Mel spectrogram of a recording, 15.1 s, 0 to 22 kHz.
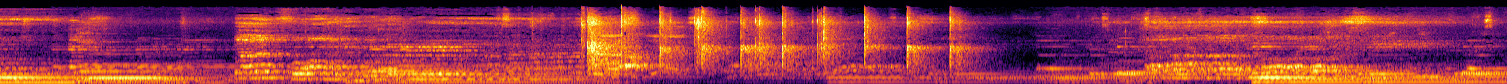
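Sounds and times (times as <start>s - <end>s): gospel choir singing: 0.0s - 15.0s.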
